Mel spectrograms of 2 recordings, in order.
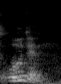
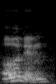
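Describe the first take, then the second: First: The name begins with an 'oo' vowel. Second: The name begins with an 'oh' vowel. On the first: "is Udin" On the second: "the way that we do it because we're country"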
